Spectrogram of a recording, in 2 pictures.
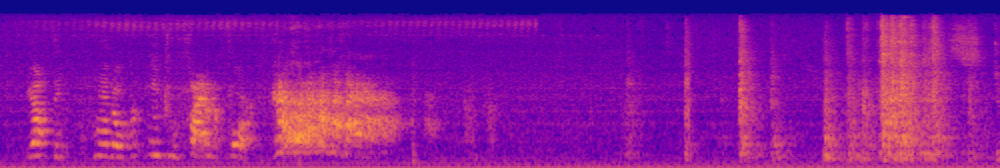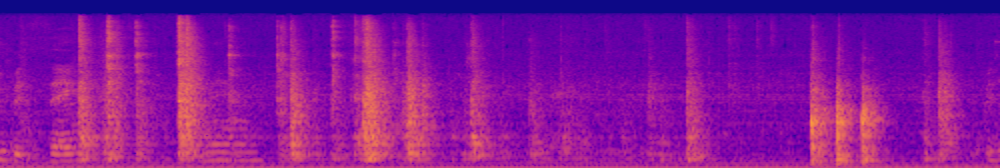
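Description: A few seconds of unclear speech and a loud noisy outburst, then scattered knocks and clatters of objects being picked up and moved about on garage shelves.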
